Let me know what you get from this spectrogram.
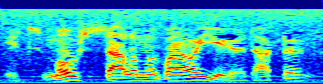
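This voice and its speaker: An actor playing a solemn, courteous Southern gentleman colonel with a formal, reflective manner in an old radio western. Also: medium pitch, big pitch swings, normal speed, a little hiss or hum, close to an everyday voice. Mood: solemn, earnest. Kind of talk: 1950s radio western acting. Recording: dull, humming old-time radio recording.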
